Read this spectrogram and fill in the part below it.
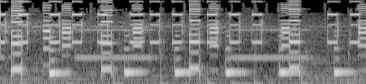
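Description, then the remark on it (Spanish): Repeated electronic beeps from ICU (intensive care unit) hospital monitoring equipment, several overlapping alarm tones pulsing in a steady rhythm about twice a second, insistent, with no voices. “Esos pitidos que no sabes qué significan pero que te ponen nervioso es lo que ha eliminado el UCA.”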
